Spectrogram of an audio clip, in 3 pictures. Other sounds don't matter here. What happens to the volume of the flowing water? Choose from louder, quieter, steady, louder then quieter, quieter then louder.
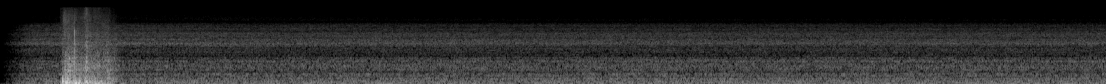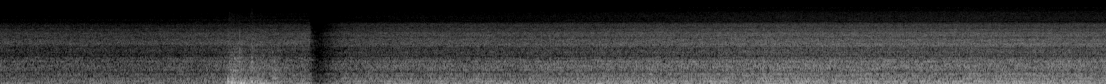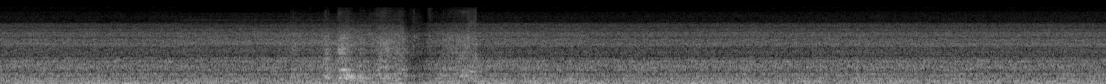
louder.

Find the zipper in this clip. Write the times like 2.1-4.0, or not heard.
0.6-1.2, 13.3-13.9, 25.0-26.9.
